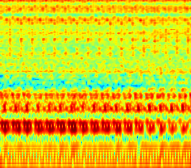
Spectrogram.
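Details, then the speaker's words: Turbo Hyundai petrol engine idling: light, fast tick over the hum as the lifters are not yet full of oil; engine otherwise fairly quiet, and the ticking is expected to calm down. "You can hear them lifters still ticking some. This car is actually decently quiet. Those lifters will calm down."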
